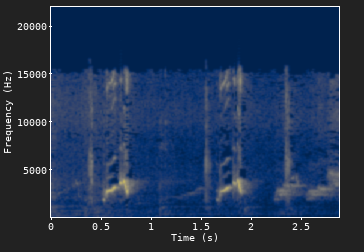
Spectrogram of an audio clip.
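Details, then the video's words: Bar-winged prinia giving a vigorous, fighting-style lure song: two loud rising slurred notes about a second apart, then softer flat buzzy notes at the end. "Pancingan Prenjak Gacor Narung Mantap"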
